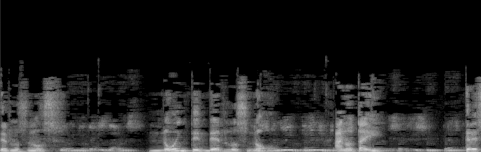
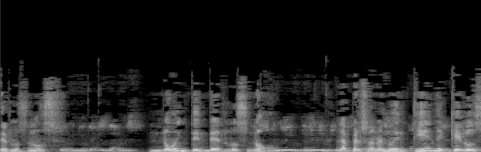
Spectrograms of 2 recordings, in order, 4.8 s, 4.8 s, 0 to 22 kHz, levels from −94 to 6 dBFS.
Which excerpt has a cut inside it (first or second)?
first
